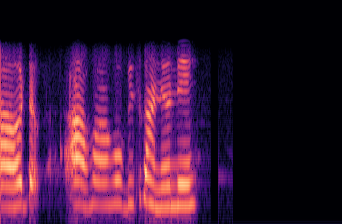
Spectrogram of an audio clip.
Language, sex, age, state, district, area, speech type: Dogri, female, 18-30, Jammu and Kashmir, Samba, rural, conversation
